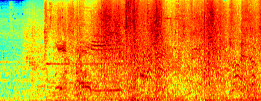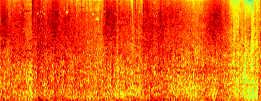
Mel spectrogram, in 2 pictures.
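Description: Game spell effects whoosh and crackle as characters battle a large monster.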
